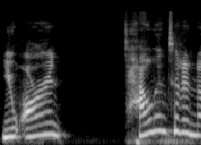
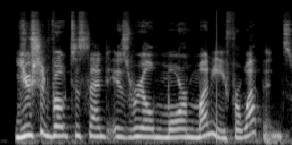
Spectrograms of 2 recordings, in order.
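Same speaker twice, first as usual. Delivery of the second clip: ordinary delivery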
